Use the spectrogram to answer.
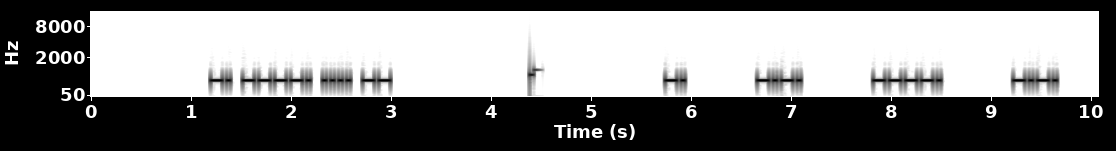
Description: Morse code, heard as a keyed tone, about 30 wpm, spaced as for 15 wpm, 700 Hz. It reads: N9HM NC9C
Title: USA Call Signs - 6x Character Spacing - 30wpm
